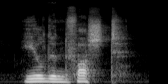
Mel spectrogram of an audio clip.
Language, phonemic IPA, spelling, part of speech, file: Dutch, /ˈhildə(n) ˈvɑst/, hielden vast, verb, Nl-hielden vast.ogg
- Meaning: inflection of vasthouden: 1. plural past indicative 2. plural past subjunctive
